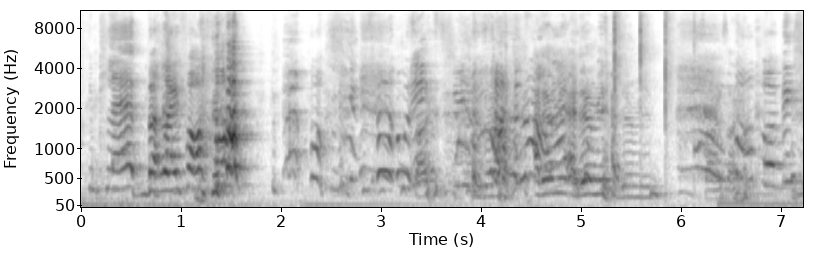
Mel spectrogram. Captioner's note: laughs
